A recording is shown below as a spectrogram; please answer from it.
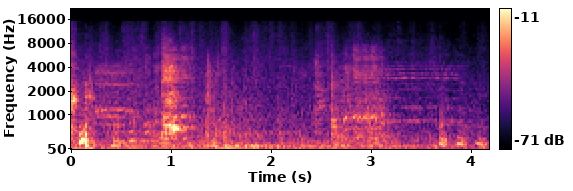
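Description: Goats bleating faintly, two short calls, about a second in and again around three seconds.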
